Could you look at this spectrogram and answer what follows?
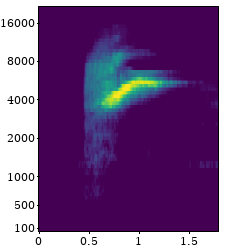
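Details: Taiwan whistling thrush (Formosan whistling thrush), a Taiwan endemic of mid- to low-elevation mountain streams and gorges, at the nest while feeding chicks; one loud, high whistle-like note, briefly noisy at onset, then a clear tone rising and drawn out, fading after about a second.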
